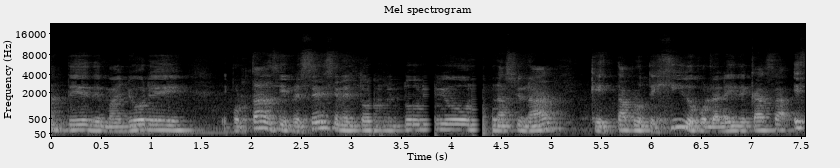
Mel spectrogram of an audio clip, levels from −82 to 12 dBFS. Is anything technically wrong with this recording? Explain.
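Yes. From 3.19 to 4.45 s there are repeated stalls (stutter): packets arrived late, so the jitter buffer kept running dry and the receiver stretched the last sound across six gaps, the longest 200 ms, 450 ms in all. Nothing is lost, but the audio drags and stutters.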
